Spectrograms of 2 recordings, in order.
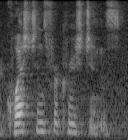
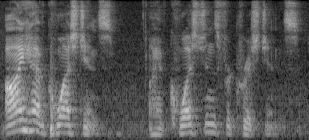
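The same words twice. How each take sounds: First: High, dramatic title read; mock-epic announcement; grand title. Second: Slow, loud, grand title voice; dramatic announcement. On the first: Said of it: "cool sounding piece of rhetoric". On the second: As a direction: announce it like a big show title. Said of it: "that's just a cool sounding piece of rhetoric". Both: Shown as a demonstration.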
